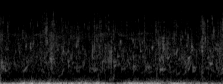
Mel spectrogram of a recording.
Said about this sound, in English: Making my way back, I can hear some flowing water, which really shouldn't be too surprising.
